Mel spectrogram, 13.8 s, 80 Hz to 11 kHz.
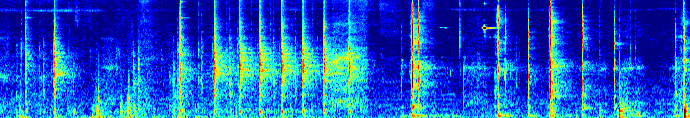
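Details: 1996 Yamaha Big Bear 2WD ATV after fitting a replacement ignition switch: sharp dry clicks roughly once a second with no cranking, oil temp light comes on when start is pressed; starter clicks, no crank, cause unconfirmed.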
